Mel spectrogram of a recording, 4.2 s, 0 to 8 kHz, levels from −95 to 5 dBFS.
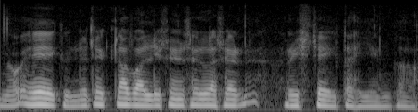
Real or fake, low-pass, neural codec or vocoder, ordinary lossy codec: real; 7.2 kHz; none; none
